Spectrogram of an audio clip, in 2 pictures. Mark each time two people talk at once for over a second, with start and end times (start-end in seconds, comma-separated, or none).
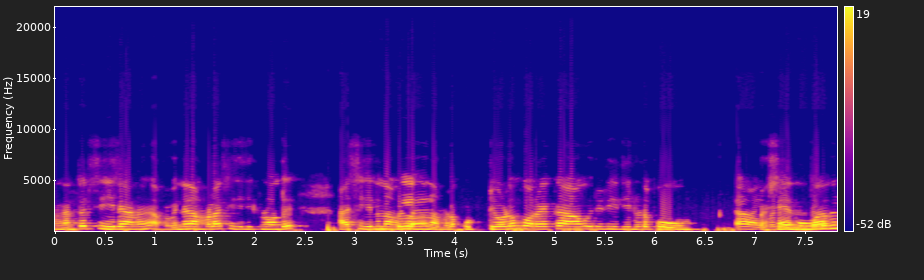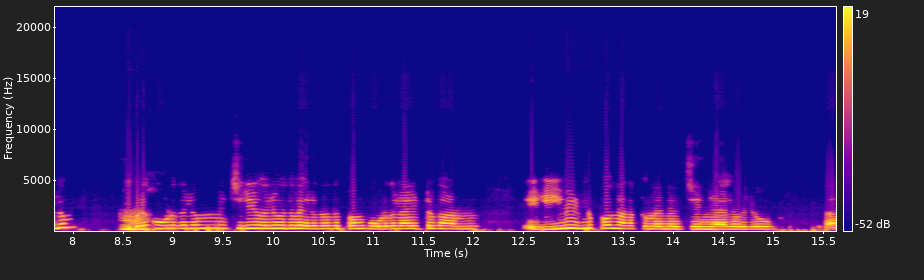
none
